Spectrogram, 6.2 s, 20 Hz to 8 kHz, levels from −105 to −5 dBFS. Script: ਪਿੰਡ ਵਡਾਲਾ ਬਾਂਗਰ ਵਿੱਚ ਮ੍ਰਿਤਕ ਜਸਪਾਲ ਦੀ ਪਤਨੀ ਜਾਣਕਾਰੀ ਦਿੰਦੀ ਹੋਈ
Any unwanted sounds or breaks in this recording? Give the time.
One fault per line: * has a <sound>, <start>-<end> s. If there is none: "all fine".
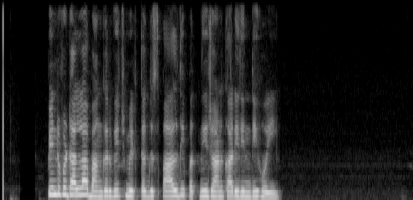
all fine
